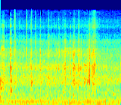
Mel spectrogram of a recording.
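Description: Rustling and a few short light knocks and clicks from a fabric backpack and its contents being handled, over a steady low background rumble.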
